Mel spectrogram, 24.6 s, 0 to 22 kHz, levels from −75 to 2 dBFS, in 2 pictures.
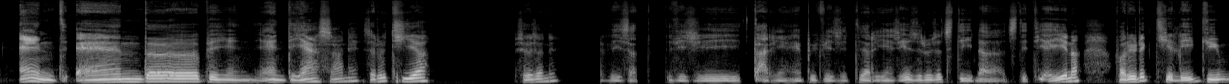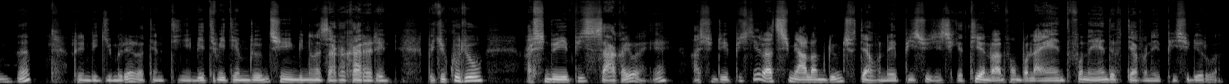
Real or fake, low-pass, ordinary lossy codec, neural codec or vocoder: fake; none; none; vocoder, 48 kHz, 128 mel bands, Vocos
